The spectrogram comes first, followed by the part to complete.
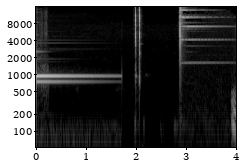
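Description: Subscribe-button animation sound effects. First a two-note electronic chime rings and fades within about two seconds. Then a short click comes at about two seconds, and a bright bell ding nearly a second later fades away.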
